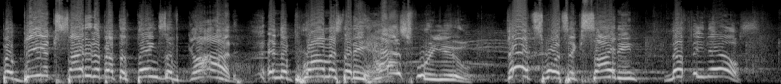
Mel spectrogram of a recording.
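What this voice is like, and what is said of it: Yelling. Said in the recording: “sorry I'm yelling.”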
